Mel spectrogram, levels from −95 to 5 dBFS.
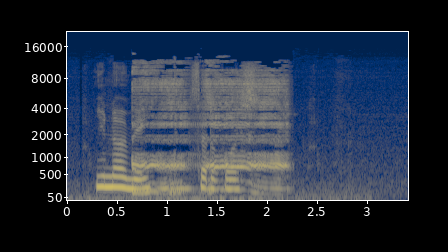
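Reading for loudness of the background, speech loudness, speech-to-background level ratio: -27.5 LUFS, -26.0 LUFS, 1.5 dB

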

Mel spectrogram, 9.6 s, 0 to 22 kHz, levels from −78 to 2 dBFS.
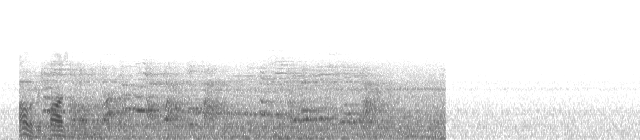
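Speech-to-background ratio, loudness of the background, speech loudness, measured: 3.0 dB, -31.5 LUFS, -28.5 LUFS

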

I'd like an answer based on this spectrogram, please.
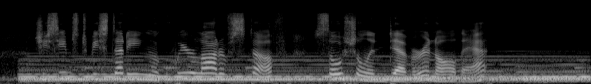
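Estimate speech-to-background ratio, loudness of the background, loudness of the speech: -3.0 dB, -25.5 LUFS, -28.5 LUFS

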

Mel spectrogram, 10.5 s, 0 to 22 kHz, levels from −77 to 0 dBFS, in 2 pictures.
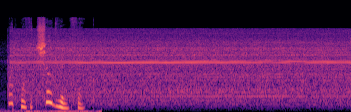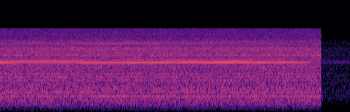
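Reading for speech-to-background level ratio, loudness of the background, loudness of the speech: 4.0 dB, -25.0 LUFS, -21.0 LUFS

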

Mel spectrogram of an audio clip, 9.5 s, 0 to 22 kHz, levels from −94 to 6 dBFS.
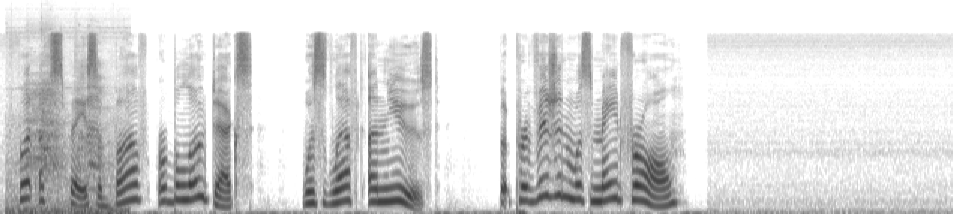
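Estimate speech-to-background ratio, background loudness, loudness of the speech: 12.0 dB, -37.5 LUFS, -25.5 LUFS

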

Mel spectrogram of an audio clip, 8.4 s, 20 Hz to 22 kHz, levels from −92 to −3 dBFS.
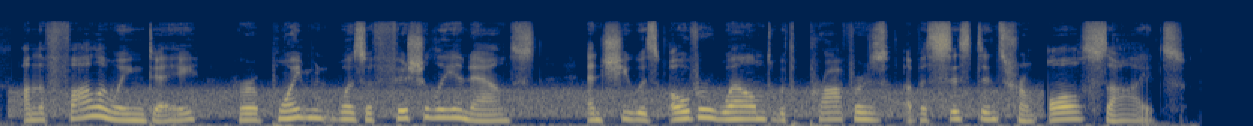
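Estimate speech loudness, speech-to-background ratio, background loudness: -32.0 LUFS, 16.0 dB, -48.0 LUFS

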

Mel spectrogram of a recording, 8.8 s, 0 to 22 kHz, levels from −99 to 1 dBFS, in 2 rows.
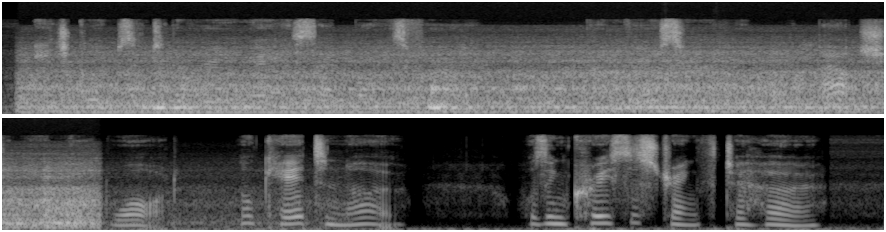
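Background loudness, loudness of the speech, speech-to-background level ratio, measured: -30.0 LUFS, -31.0 LUFS, -1.0 dB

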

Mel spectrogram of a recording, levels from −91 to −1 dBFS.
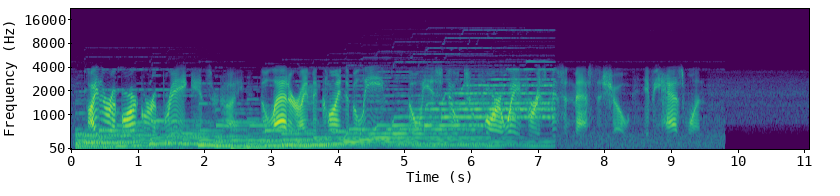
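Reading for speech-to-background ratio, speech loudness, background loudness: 5.0 dB, -22.0 LUFS, -27.0 LUFS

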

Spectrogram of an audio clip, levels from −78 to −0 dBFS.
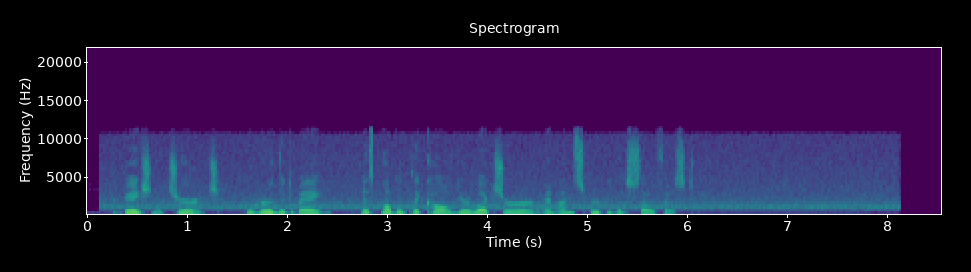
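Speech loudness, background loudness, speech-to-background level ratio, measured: -29.5 LUFS, -43.0 LUFS, 13.5 dB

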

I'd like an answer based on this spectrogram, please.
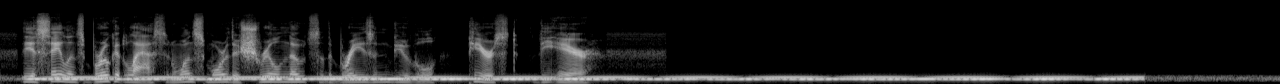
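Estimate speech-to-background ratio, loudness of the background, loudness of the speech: -3.0 dB, -19.5 LUFS, -22.5 LUFS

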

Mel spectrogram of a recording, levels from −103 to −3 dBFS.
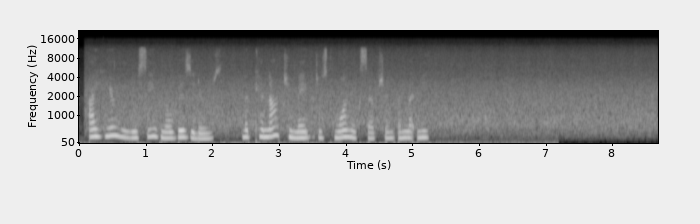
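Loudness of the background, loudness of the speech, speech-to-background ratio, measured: -40.5 LUFS, -29.0 LUFS, 11.5 dB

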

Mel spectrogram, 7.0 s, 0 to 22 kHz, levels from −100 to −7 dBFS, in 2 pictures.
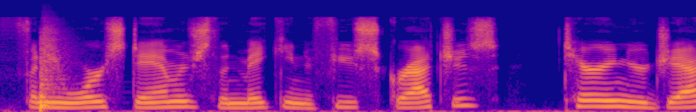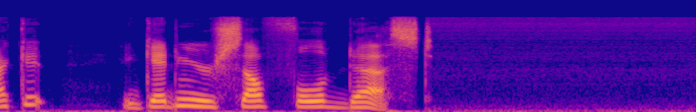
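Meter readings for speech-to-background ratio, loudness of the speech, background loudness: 4.0 dB, -32.5 LUFS, -36.5 LUFS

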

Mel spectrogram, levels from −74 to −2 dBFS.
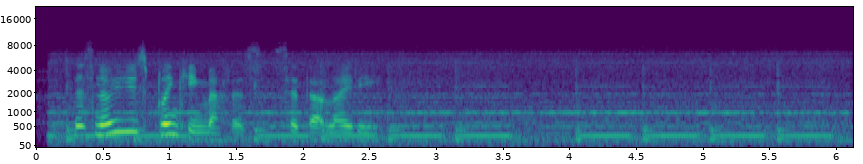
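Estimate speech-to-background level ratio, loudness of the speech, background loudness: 11.5 dB, -26.5 LUFS, -38.0 LUFS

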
